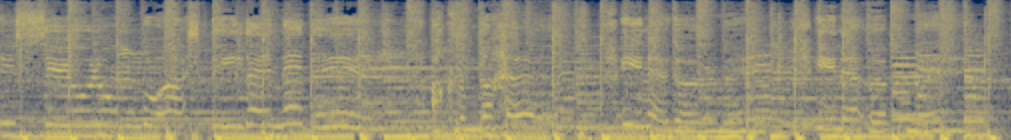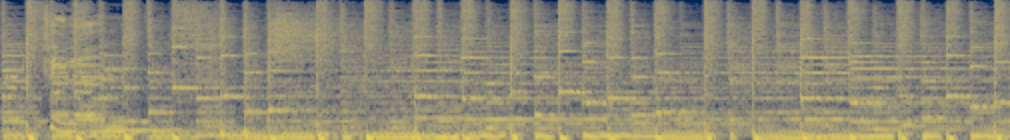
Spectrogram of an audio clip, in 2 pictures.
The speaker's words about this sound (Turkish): Müzik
